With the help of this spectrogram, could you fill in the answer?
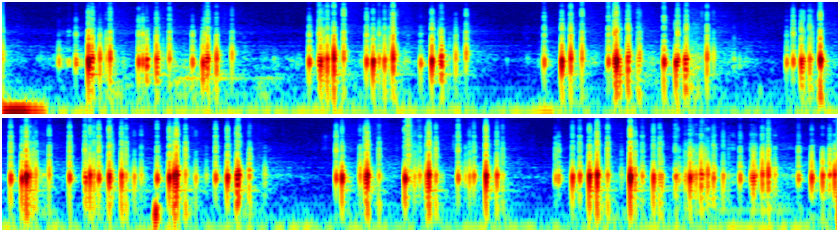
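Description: A box is tapped with long fingernails in quick, clicky bursts separated by short pauses. Each tap is a sharp, bright tick over a hollow midrange tone, and the taps die away almost at once.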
